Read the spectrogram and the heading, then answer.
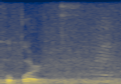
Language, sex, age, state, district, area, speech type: Assamese, male, 18-30, Assam, Nagaon, rural, read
